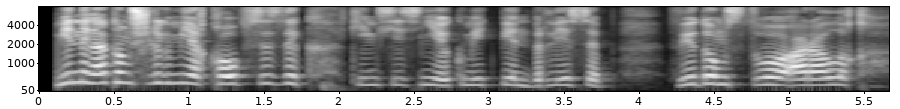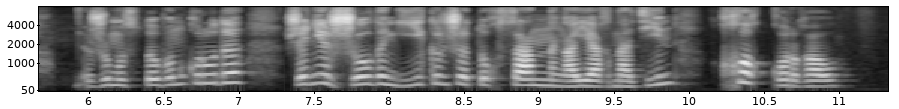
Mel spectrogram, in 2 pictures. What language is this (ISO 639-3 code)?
kaz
